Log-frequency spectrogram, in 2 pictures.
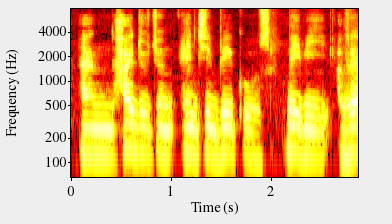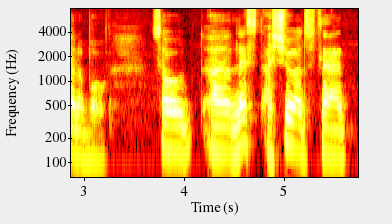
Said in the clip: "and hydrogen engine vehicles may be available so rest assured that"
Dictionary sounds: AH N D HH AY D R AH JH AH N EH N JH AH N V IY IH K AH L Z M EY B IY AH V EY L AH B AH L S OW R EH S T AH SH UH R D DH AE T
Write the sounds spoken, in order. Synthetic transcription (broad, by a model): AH N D HH AY D R AH JH AH N EH N JH AH N B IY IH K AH Z M EY B IY AH V EY L AH B AH L S OW L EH S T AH SH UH R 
